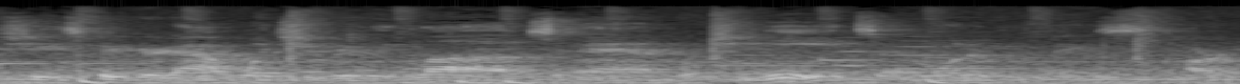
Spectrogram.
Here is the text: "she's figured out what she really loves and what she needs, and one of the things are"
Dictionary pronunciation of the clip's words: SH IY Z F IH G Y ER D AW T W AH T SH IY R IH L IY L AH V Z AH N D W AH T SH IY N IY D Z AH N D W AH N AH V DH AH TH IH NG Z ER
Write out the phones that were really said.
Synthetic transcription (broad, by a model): SH IY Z F IH G Y ER D AW T W AH T SH IY R IH L IY L AH V Z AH N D W AH T SH IY N IY D Z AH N W AH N AH V DH AH TH IH NG Z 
